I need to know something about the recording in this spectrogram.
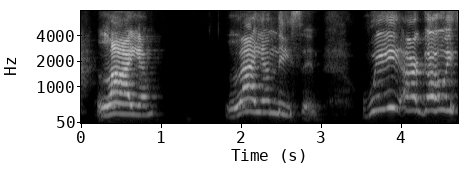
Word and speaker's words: Liam: I'm not even mad at you mispronouncing that. What is it? Liam. It's Liam.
